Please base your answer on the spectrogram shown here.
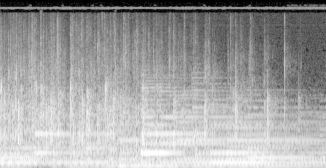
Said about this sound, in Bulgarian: О, да, заслужава си да ръкопляскаш за това.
